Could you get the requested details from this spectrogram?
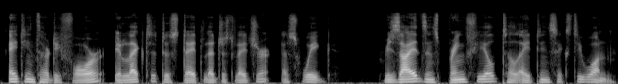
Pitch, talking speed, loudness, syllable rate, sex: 105 Hz, 145 wpm, -22 LUFS, 5.9 syllables/s, male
